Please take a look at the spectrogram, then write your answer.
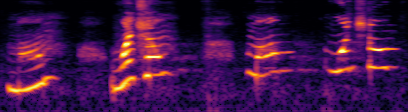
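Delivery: put-on very high sweet toddler voice; toddler offering. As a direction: offer raisins like a tiny girl. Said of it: "and be like".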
